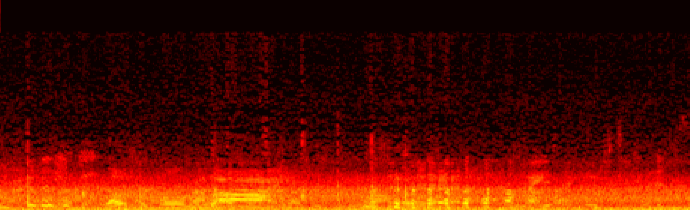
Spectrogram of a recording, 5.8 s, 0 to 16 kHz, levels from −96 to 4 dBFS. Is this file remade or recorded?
recorded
